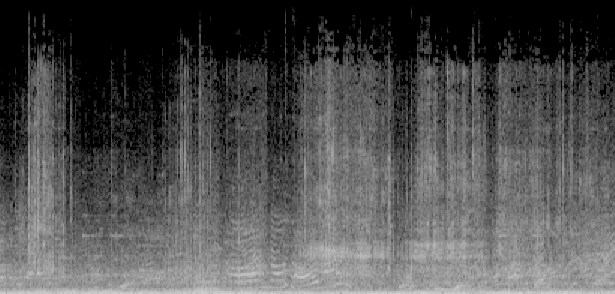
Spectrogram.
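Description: Indistinct chatter of several people in the background, with no clear words, over a steady low hum.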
